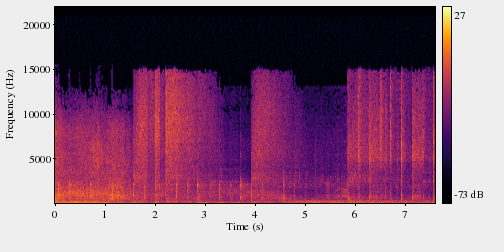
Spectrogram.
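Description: A steady low engine rumble with road noise from inside a bus riding along the road to Harbortown, joined by occasional rattles and creaks as it drives, loud and continuous with no voices.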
